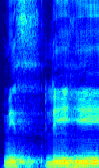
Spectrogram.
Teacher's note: മിസ്ലിഹി, സ തൊണ്ട നാവിൻ്റെ അഗ്രവും അഗ്രത്തിൻ്റെ മുകൾ ഭാഗവും മേലെ മുൻപല്ലുകളുടെ അഗ്രവുമാണ്. മിസ്ലിഹി, ഹ ദമീറിന് മദ്ദുസ്സിലത്ത് സൂറ നൽകി 2 ഹറക്കത്തിൻ്റെ അളവിലുള്ള തബീഇയ ദീർഘമാണ് നൽകുക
